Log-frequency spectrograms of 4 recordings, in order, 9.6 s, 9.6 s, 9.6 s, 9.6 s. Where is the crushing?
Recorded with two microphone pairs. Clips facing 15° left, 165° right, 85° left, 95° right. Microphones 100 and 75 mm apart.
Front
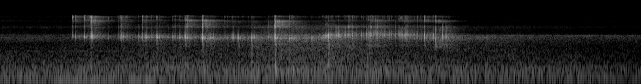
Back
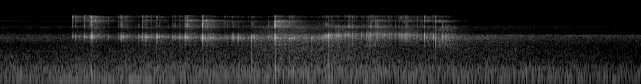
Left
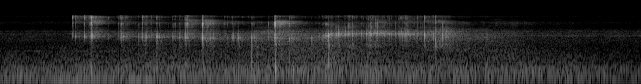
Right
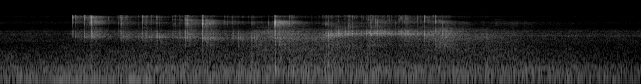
120° left, 1.5 m.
